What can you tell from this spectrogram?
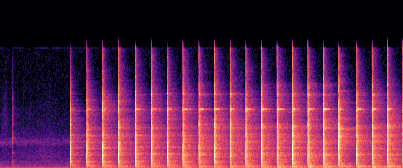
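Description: A hammer tapping steadily on a metal shaft of an IBM Selectric III typewriter, about three sharp blows a second with a brief ring after each, starting about a second and a half in. The shaft is pressed together and is being knocked apart.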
